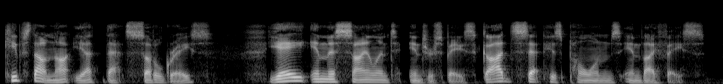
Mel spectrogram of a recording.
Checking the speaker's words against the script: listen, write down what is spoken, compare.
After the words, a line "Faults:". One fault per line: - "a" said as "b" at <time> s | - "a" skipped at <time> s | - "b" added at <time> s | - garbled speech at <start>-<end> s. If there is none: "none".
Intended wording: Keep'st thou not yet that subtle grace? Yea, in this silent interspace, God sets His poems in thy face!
Keep'st thou not yet that subtle grace? Yea, in this silent interspace, God set His poems in thy face!
Faults:
- "sets" said as "set" at 5.1 s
